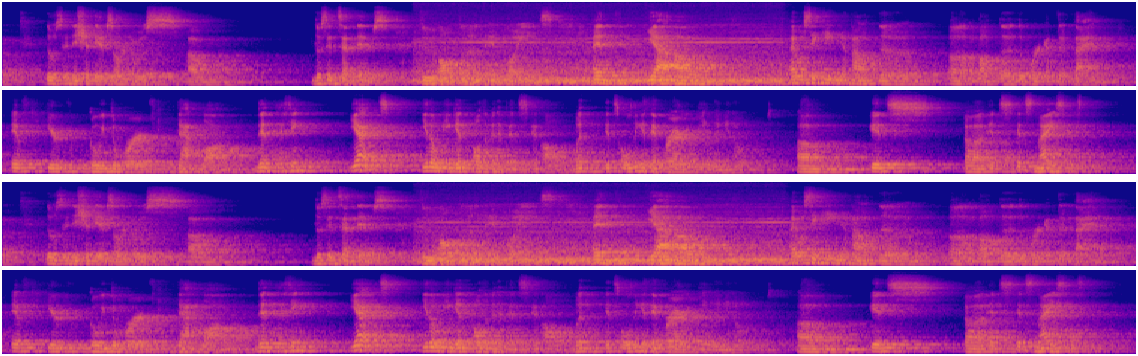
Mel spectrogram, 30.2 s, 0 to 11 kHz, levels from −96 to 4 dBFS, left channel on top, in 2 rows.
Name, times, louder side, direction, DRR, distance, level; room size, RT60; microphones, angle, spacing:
voice 1, 0.0-3.0 4.1-8.2 8.6-9.5 10.5-12.2 12.6-14.7 15.2-15.4 15.7-17.0 17.3-19.1 19.8-20.3 20.7-25.1 25.7-26.4 26.7-27.5 28.0-29.5, left 1 dB, 20° left, 1 dB, 0.5 m, -32 dB
sound 1, 5.5-10.4, equal, 80° left, 1.0 m, -32 dB
8.9 x 3.1 x 4.8 m, 2.8 s
head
